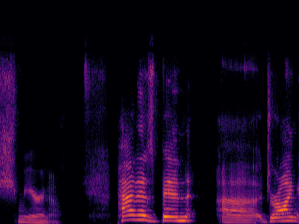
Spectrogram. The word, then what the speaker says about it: Smyrna: I'm saying that right I actually Googled it say how do you say that and I'm pretty sure it's smear enough Pat has been uh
